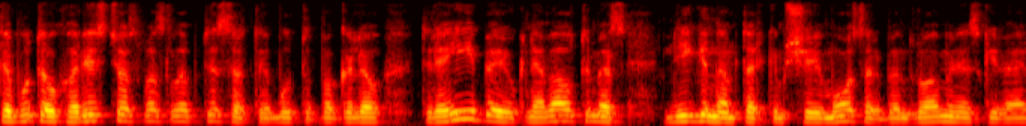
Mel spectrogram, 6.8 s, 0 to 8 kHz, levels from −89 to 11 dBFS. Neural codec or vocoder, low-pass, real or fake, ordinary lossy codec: none; 7.2 kHz; real; Opus, 32 kbps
